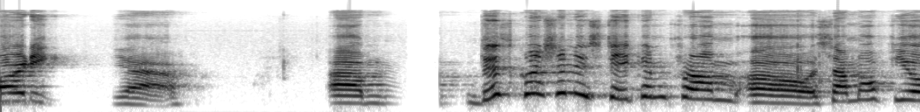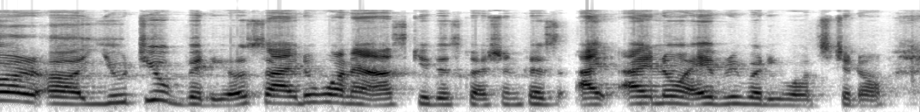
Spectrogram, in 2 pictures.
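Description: A woman at a fairly high pitch and a fairly quick pace, with very wide pitch swings. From India. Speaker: bass player and talk show host; talk show host. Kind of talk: interview. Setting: video call. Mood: friendly, cheerful. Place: home room. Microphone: earbuds.

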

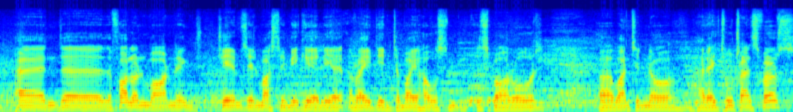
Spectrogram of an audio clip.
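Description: Over noticeable background noise, a man talks at a moderate pace and medium pitch in a flat monotone, his loudness very even throughout. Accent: Kerry. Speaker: local football league secretary. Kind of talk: interview reminiscence. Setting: outdoor event recording.

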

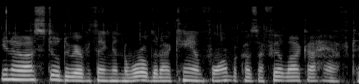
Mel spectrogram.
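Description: A woman with an American accent speaks at a fairly low pitch, somewhat breathy, with light background noise. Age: 60s. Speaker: YouTuber; vlogger. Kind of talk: casual vlog chat. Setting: at home. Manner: chatty, with many fillers. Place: home room. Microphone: phone near.

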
